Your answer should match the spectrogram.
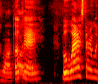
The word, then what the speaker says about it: Giancarlo: I think it's Juan Carlo. Okay. But why start with a G? Because Juan is J. I want to say it's maybe. Let me ask Siri how to pronounce that. Okay. Giancarlo Esposito.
